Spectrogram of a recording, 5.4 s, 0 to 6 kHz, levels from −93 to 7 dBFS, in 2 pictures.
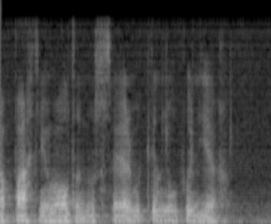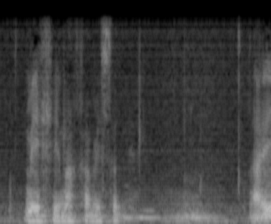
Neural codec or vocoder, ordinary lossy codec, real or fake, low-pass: vocoder, 24 kHz, 100 mel bands, Vocos; none; fake; 5.4 kHz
